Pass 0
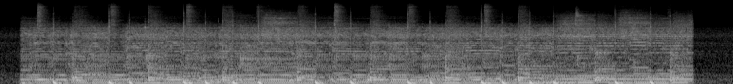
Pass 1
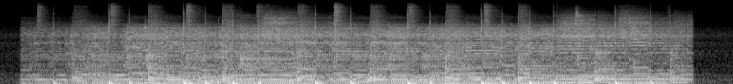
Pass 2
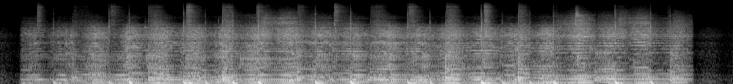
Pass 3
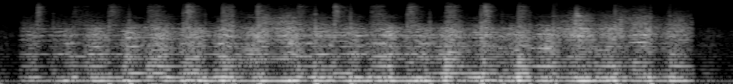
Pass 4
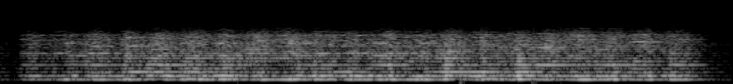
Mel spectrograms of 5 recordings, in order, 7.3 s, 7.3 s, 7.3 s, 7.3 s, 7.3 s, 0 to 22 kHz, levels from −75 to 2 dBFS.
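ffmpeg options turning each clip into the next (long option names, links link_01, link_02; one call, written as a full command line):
ffmpeg -i in.wav -af "dynaudnorm=framelen=140:gausssize=13:maxgain=11.5dB,volume=1dB" out.wav
ffmpeg -i in.wav -af "tremolo=f=3.1:d=0.64" out.wav
ffmpeg -i in.wav -af "aeval=exprs='val(0)+0.0398*(sin(2*PI*50*n/s)+sin(2*PI*2*50*n/s)/2+sin(2*PI*3*50*n/s)/3+sin(2*PI*4*50*n/s)/4+sin(2*PI*5*50*n/s)/5)':channel_layout=same,afftfilt=real='re*2.83*eq(mod(b,8),0)':imag='im*2.83*eq(mod(b,8),0)':win_size=2048:overlap=0.75,volume=3dB" out.wav
ffmpeg -i in.wav -filter_complex "[0:a]highpass=frequency=190:width_type=q:width=0.5412,highpass=frequency=190:width_type=q:width=1.307,lowpass=frequency=3300:width_type=q:width=0.5176,lowpass=frequency=3300:width_type=q:width=0.7071,lowpass=frequency=3300:width_type=q:width=1.932,afreqshift=60,asplit=2[link_01][link_02];[link_02]adelay=140,highpass=300,lowpass=3400,asoftclip=type=hard:threshold=-10dB,volume=-7dB[link_03];[link_01][link_03]amix=inputs=2:normalize=0,volume=-8dB" out.wav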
